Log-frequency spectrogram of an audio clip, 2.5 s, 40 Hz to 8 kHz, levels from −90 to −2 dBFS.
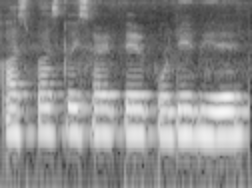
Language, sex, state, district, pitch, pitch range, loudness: Hindi, female, Arunachal Pradesh, Papum Pare, 185 Hz, 175-185 Hz, -14 LUFS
